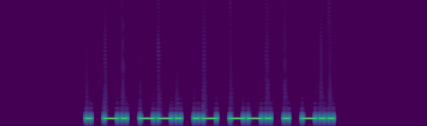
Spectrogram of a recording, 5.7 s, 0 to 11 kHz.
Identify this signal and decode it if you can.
Morse code, heard as a keyed tone, about 20 wpm, 700 Hz. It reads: ENGAGED
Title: 7 Letter Words - First 3 Letters Given - 20wpm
